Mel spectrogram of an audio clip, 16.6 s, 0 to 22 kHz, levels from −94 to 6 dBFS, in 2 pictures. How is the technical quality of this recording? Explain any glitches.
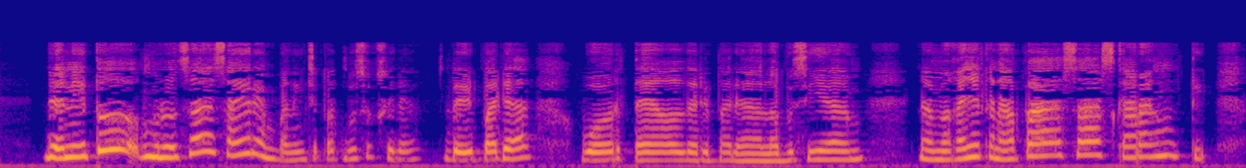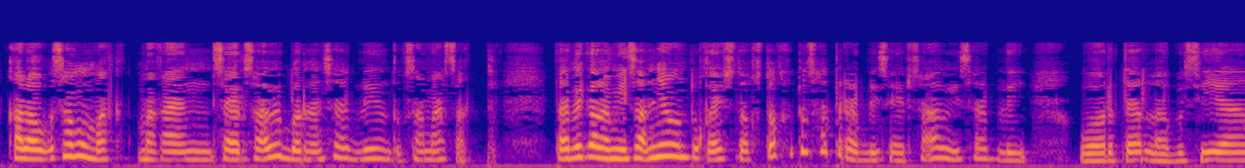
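The recording is heavily compressed throughout, with one brief pre-echo near the end.

For the whole clip the speech sounds rough and grainy, with noise filling the gaps between harmonics and nothing above 7.7 kHz. This is likely low-delay AAC compression: its short frames resolve pitch poorly, and the heavy damage fits a bitrate around 16 kbps. Unlike plain low-pass filtering, it adds graininess as well as removing the top band.

At 12.00 s there is pre-echo: a short hiss spread over about 10 ms before an attack, which sounds softened. The codec spreads quantisation noise across the whole block, including the quiet moment before the onset. Unlike a click, it is smeared noise that leads the attack rather than a sharp transient.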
